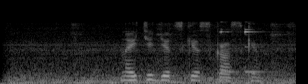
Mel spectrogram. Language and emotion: Russian, neutral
